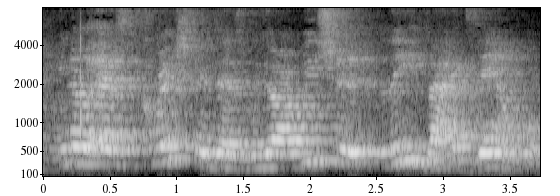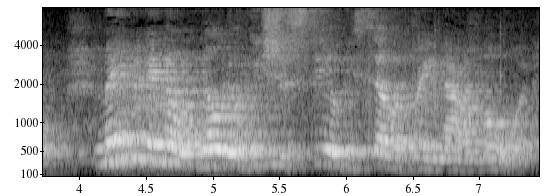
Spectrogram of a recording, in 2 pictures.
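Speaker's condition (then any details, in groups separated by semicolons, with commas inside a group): No condition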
